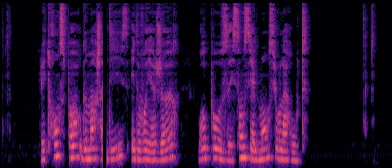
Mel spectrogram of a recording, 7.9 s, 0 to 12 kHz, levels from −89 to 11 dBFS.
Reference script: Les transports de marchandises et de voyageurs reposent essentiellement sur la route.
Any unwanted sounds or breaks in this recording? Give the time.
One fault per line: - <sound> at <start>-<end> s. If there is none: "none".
- dropout at 2.0-2.1 s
